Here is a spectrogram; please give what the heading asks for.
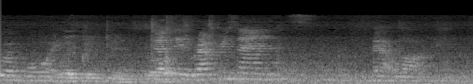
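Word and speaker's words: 禄: It's similar pronunciation was this one. What's the meaning of this one? Lu is official salary in feudal society.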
